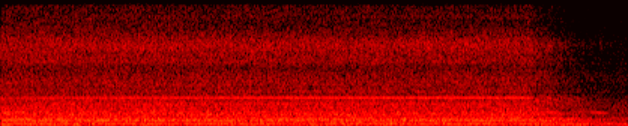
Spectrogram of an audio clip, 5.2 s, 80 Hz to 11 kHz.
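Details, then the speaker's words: Old thermal-printing Brother fax machine, unused about 7 years and recently repaired, used as a printer: soft steady whirring hum with faint high tone winding down as the fuser roller heats while sending; normal fuser warm-up. "you can hear the fuser heat it up"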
